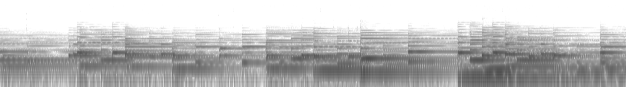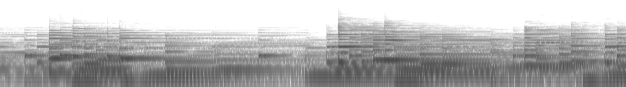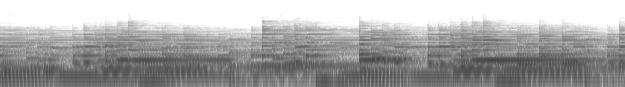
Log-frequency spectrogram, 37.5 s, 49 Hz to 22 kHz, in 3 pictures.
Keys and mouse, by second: 14.6-36.4 drag.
